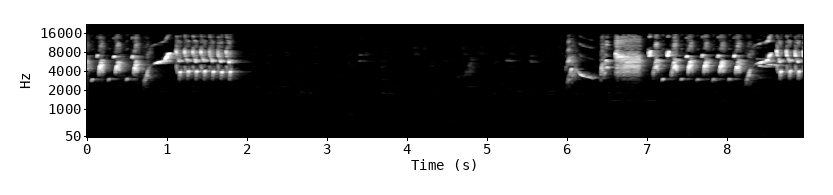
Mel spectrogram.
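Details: Two-year-old goldfinch x red siskin hybrid in Belfast singing Algerian goldfinch-style song: rapid bursts of high, buzzy, twittering notes in fast repeated trills, a quiet pause of about four seconds with faint low knocks, then another energetic burst.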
